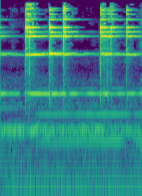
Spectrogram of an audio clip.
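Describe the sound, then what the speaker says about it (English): A bell is rung to cleanse the space before a tarot reading, giving several clear, bright metallic rings in quick succession, each lingering with a sustained shimmering tone. "let's begin this reading by ringing the bell"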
